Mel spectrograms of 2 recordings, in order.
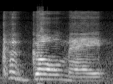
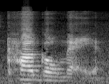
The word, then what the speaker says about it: Kagome: Mis mispronounce her name it's not Kagome it's Kagome like why do they emphasize that Middle s the syllable it just it sounds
